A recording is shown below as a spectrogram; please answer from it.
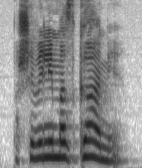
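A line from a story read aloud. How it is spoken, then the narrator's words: Snapping. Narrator (Russian): огрызнулся Крутобок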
